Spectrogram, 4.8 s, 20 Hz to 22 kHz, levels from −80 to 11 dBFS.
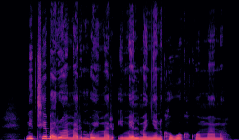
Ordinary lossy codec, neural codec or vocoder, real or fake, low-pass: none; none; real; none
